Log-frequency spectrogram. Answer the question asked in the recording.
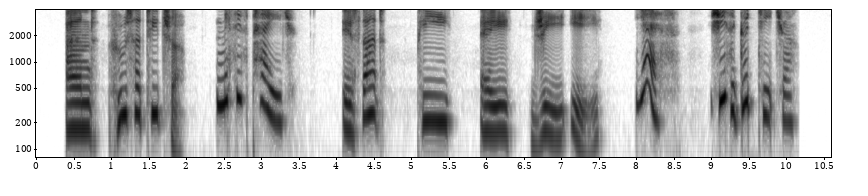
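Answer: Mrs. Page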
